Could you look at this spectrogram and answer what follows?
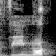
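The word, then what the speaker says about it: v₀: velocity से cover करी v not velocity से ख की है य जोवी के आगे जीरो है हम इसको प्रोनाउंस करते हैं v नॉ इसे याद रखिएगा और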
